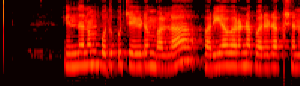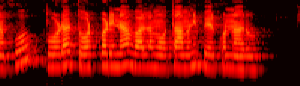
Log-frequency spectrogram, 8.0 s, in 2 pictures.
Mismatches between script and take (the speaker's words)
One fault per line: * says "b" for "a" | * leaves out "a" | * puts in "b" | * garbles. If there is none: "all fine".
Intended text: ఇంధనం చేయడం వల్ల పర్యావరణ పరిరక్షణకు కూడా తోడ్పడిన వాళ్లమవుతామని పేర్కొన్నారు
* puts in "పొదుపు"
